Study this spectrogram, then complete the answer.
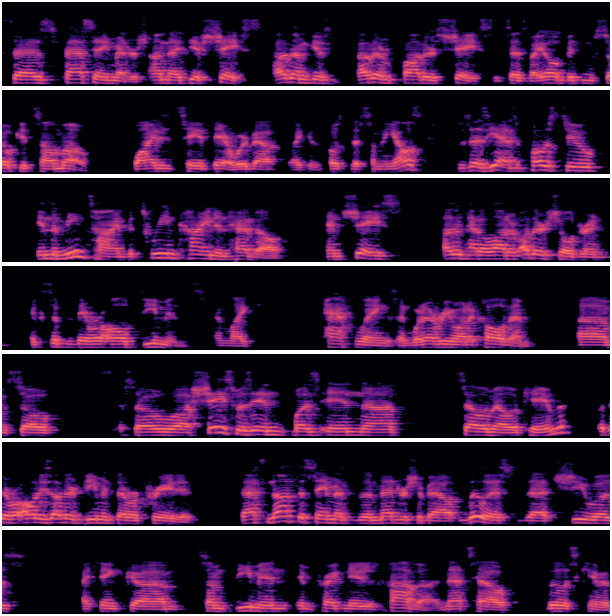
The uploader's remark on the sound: This audio was originally captured from Zoom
